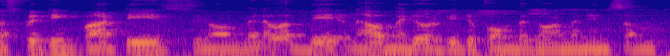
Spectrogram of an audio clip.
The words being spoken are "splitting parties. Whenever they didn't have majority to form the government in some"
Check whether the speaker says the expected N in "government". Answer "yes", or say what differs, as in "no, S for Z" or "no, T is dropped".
yes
